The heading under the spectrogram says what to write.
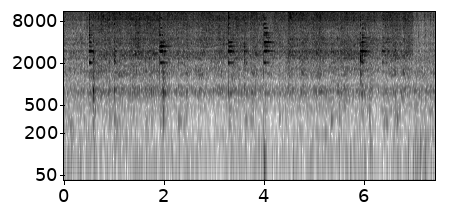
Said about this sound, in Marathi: जरा बटाटा फिरवून घेऊया.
